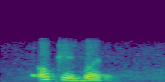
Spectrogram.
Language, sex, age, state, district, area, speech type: Goan Konkani, female, 18-30, Goa, Ponda, rural, conversation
